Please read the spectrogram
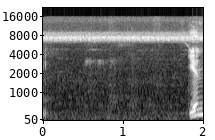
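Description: Crickets chirring steadily in an even, high-pitched drone.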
